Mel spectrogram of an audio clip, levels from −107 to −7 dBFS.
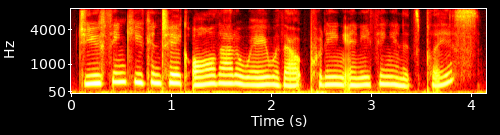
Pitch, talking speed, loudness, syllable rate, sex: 245 Hz, 215 wpm, -16 LUFS, 5.3 syllables/s, female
